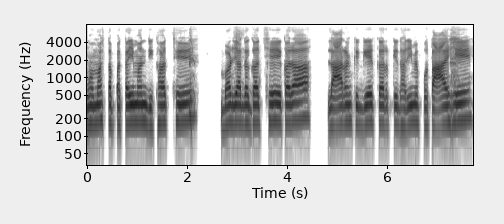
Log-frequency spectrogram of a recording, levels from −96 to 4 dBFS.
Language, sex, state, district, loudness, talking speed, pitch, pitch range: Chhattisgarhi, male, Chhattisgarh, Jashpur, -16 LUFS, 165 wpm, 170 Hz, 165-180 Hz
